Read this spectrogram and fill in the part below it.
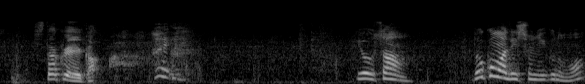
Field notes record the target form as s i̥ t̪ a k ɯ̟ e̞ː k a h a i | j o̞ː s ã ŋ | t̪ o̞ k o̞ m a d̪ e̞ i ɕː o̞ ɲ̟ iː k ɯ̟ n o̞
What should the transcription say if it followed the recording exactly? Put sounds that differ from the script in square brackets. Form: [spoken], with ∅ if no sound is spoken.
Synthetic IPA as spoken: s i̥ t̪ a k ɯ̟ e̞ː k a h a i | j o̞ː s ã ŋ | [d̪] o̞ k o̞ m a d̪ e̞ i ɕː o̞ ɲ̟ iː k ɯ̟ n o̞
